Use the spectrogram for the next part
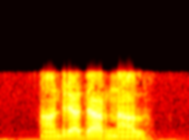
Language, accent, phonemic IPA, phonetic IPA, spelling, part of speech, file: Armenian, Eastern Armenian, /ɑndɾɑdɑrˈnɑl/, [ɑndɾɑdɑrnɑ́l], անդրադառնալ, verb, Hy-անդրադառնալ.ogg
- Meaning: 1. to reflect (to be bent back from a surface); to reverberate; to rebound 2. to revert, return to; to discuss again 3. to turn to, refer to, touch upon, mention, address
